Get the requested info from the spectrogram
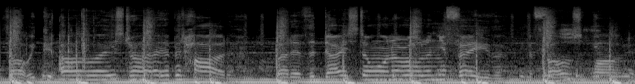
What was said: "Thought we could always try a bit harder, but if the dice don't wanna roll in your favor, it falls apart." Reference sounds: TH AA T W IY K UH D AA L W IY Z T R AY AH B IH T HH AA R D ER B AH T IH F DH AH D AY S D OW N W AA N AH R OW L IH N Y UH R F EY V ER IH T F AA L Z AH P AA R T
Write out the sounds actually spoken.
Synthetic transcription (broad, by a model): TH AA T W IY K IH D AA L W IY Z T R AY AH B IH T HH AA R D ER B AH T IH F DH AH D AY S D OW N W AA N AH R OW L IH N Y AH R F EY V ER IH T F AA L Z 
